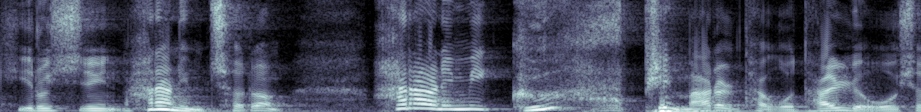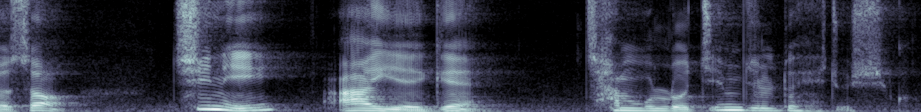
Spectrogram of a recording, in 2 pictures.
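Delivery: ordinary talk, nothing marked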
